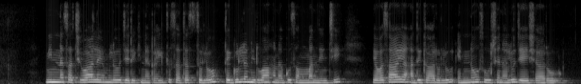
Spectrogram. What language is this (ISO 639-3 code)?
tel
